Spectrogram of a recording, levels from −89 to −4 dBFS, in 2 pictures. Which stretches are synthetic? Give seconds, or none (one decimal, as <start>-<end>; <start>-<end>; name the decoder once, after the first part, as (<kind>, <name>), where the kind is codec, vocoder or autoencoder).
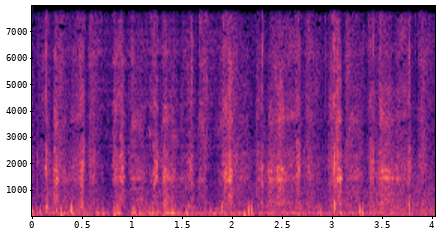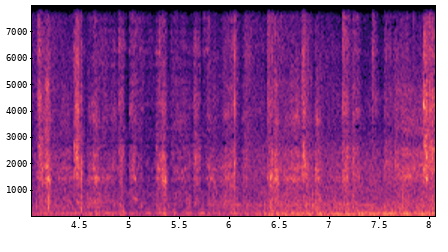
0.6-1.9 (vocoder, HiFi-GAN); 4.6-5.8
